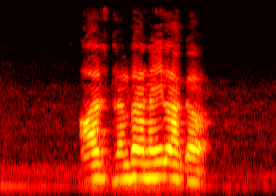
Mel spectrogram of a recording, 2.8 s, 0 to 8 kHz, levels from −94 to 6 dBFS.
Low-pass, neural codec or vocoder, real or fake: 7.2 kHz; codec, 16 kHz in and 24 kHz out, 2.2 kbps, FireRedTTS-2 codec; fake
